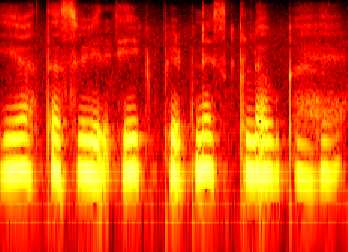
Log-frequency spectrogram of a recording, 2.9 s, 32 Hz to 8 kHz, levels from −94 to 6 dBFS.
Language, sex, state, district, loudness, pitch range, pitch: Hindi, female, Jharkhand, Deoghar, -15 LUFS, 180-190 Hz, 185 Hz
